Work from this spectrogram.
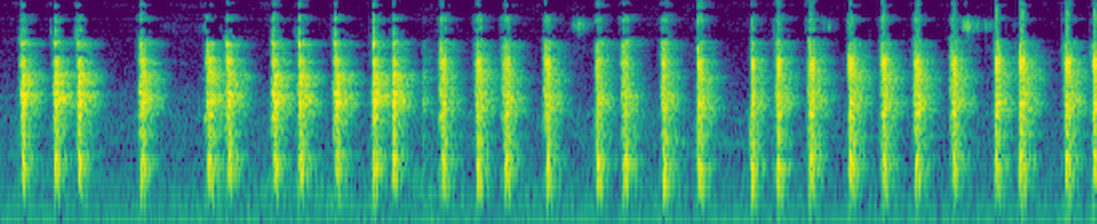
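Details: Pallas's squirrel call played to lure animals. Loud grating chatter notes follow one another in quick doubles and triples almost without rest, and a few faint high squeaks appear between them.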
